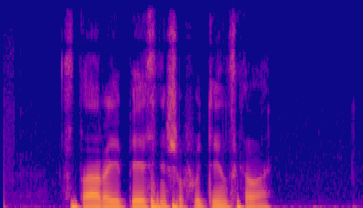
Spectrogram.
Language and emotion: Russian, neutral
